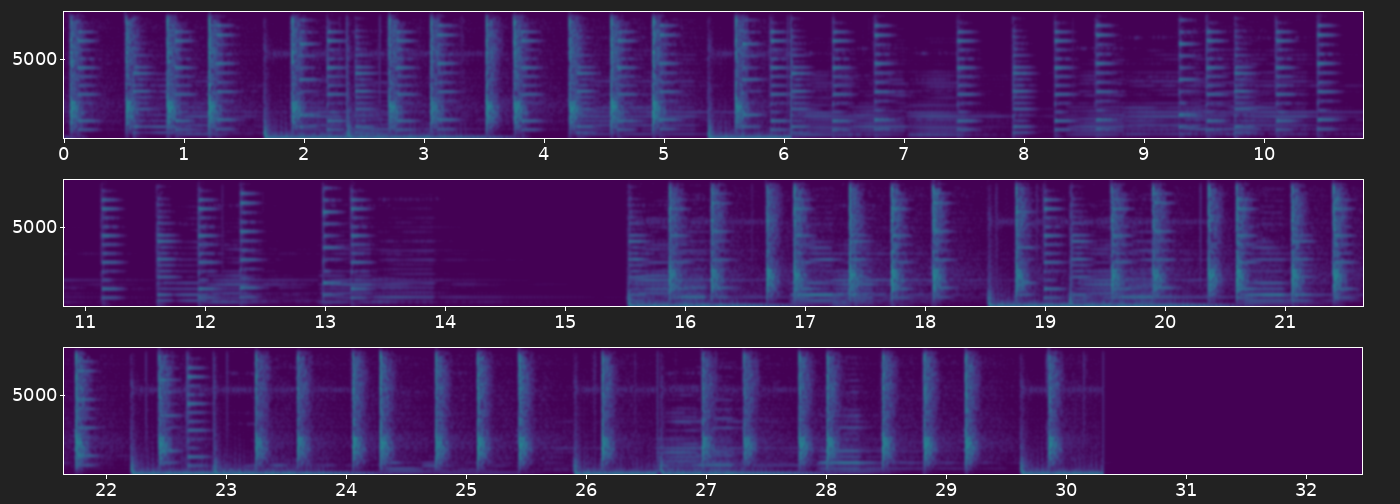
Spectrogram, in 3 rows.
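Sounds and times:
funk beat: 0:00.0 - 0:06.1, 0:15.5 - 0:30.3.

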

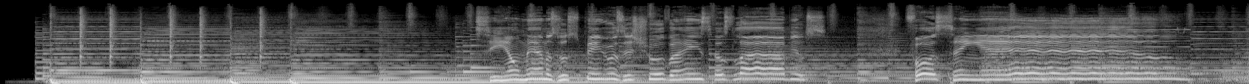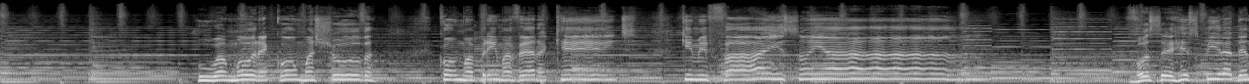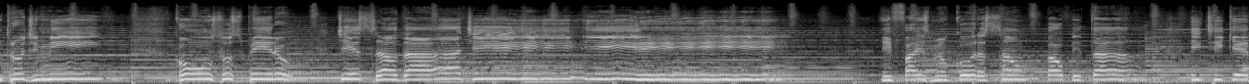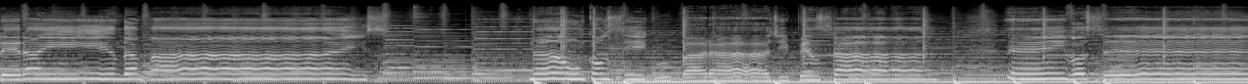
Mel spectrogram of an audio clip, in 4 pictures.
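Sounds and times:
sertanejo sofrencia song: 0:00.3 - 0:49.9.

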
